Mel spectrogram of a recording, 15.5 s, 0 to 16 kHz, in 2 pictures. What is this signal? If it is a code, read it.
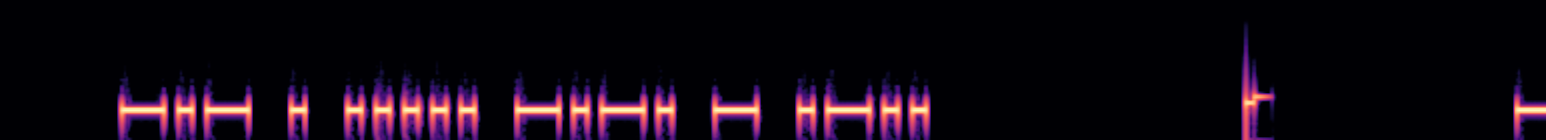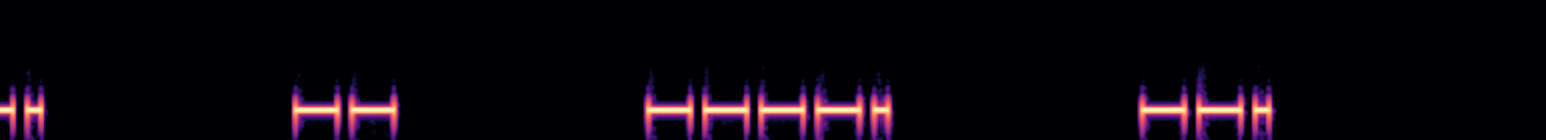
Morse code, heard as a keyed tone, about 17 wpm, spaced as for 10 wpm, 700 Hz. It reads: KE5CTL NM9G
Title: USA Call Signs - 6x Character Spacing - 17wpm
